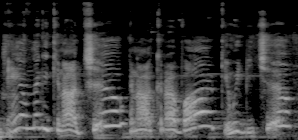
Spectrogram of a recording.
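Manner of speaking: very high-pitched comic plea; mock pleading. Retelling his reaction to being laughed at, high comic pleading. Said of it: "I was just like".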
